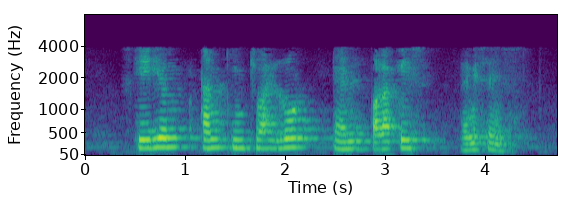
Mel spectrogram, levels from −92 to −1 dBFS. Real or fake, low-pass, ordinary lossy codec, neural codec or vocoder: fake; 7.2 kHz; AAC, 16 kbps; codec, 44.1 kHz, 2.6 kbps, DAC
